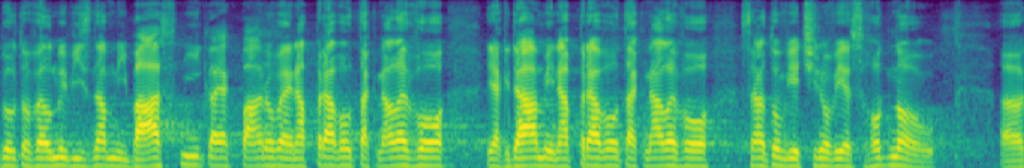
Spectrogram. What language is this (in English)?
Czech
